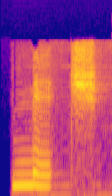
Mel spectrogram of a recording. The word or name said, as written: mitch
